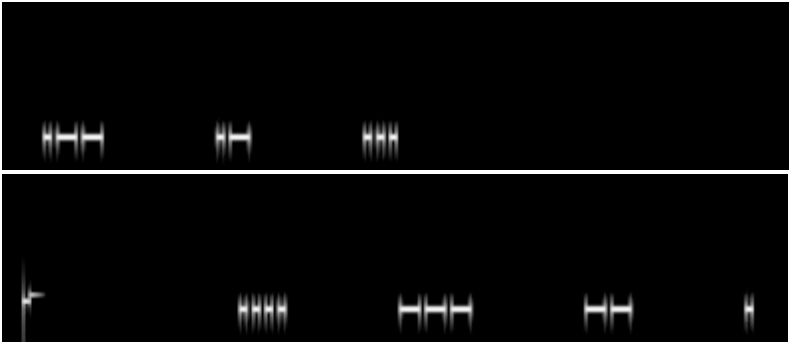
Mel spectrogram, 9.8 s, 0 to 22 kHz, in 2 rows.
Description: Morse code, heard as a keyed tone, about 30 wpm, spaced as for 10 wpm, 700 Hz. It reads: WAS HOME
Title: 6x Character Spacing - Top 300 Words - 30wpm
